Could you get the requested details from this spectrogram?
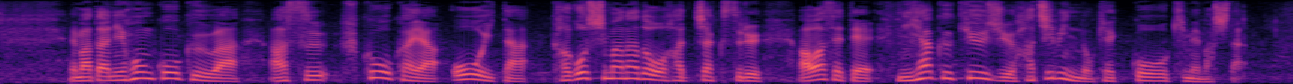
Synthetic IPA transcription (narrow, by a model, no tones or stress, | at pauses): mat̪aɲ̟iɦõ̞ŋko̞ːkɯ̟ːβaasɨɸɯ̟̥ko̞ːkajao̞ːit̪a̰kʰaɡo̞ɕimanad̪o̞ːɦat͡ɕːakɯ̥sɨɾɯ̟aβ̞ase̞t̪e̞ɲ̟içakɯ̟kʲɨːʑɨːhat͡ɕibʲĩnːo̞ke̞kːo̞ːokʲime̞maɕi̥t̪a̰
